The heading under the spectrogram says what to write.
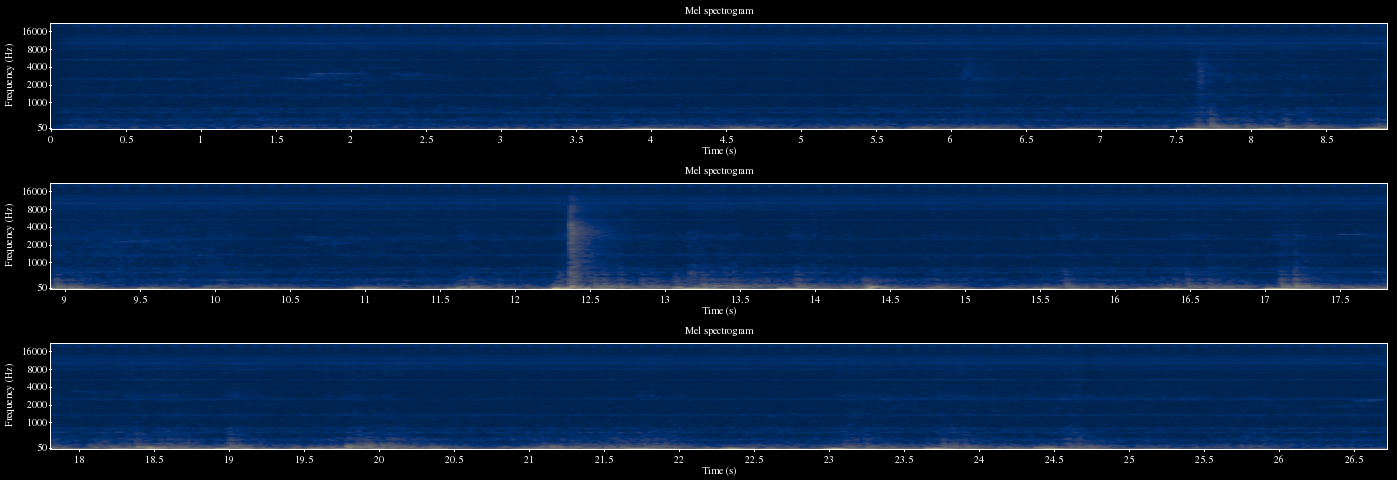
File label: Fridge + LF UPSTAIR NOISE, Night Noise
